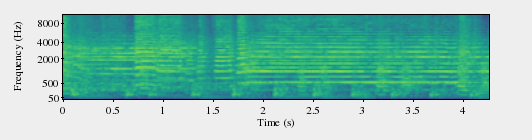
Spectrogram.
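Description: A brass band with a sousaphone playing live. A pumping bass line runs under higher horns, which hold one long note from about halfway through.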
